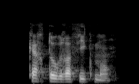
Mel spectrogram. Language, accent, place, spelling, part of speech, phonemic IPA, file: French, France, Lyon, cartographiquement, adverb, /kaʁ.tɔ.ɡʁa.fik.mɑ̃/, LL-Q150 (fra)-cartographiquement.wav
- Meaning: cartographically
